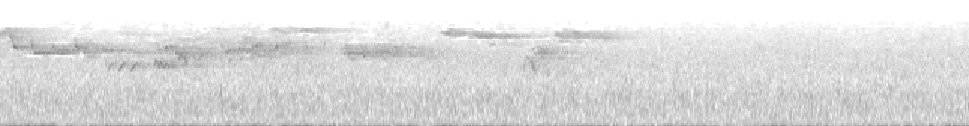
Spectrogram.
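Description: Background birds chirping and calling over a steady outdoor hiss. The high, quick calls come in the first few seconds and fade out after about four seconds.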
